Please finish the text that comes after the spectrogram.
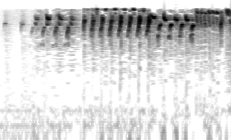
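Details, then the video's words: Goldfinch song for training goldfinches: scattered soft chips lead into a long, fast sequence of sharp, high twittering notes, about two per second at first, then merging into a continuous liquid chatter. "لتحفيض الحسون chordonier"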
